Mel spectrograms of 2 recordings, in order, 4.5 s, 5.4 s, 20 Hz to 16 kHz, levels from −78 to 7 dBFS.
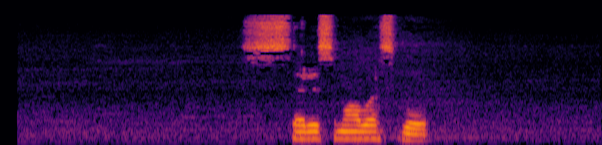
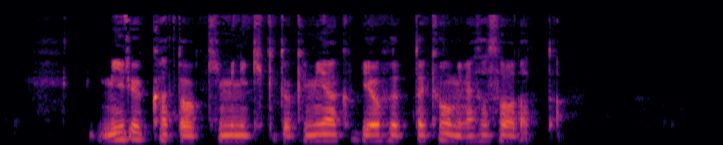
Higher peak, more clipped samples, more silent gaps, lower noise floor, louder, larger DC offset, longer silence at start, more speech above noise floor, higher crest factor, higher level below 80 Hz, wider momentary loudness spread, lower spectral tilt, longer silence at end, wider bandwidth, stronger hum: first, -2 dBFS vs -10 dBFS; neither; neither; second, -51 dBFS vs -73 dBFS; first, -17 LUFS vs -29 LUFS; neither; first, 1.8 s vs 0.3 s; second, 33 dB vs 44 dB; about the same, 20 dB vs 22 dB; first, -62 dBFS vs -76 dBFS; second, 8 LU vs 16 LU; about the same, -3 dB/octave vs -3.5 dB/octave; about the same, 1.3 s vs 1.2 s; about the same, 11.5 kHz vs 12 kHz; neither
